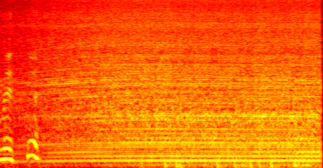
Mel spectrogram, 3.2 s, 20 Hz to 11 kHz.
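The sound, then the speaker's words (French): A turbine-powered car, its engine an aircraft turbine developing 200 horsepower at 35,000 rpm, revs up into a loud, sustained, steady whine with a broad rushing roar, holding for several seconds after a brief voice-like sound at the start. “Et d'ailleurs, cette voiture-là, son moteur, c'était une turbine d'avion qui développait 200 chevaux à 35 000 tours”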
